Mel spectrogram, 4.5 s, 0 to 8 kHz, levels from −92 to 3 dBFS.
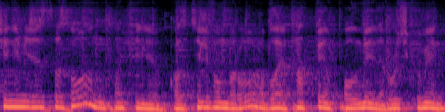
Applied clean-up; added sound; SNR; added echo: none; none; none; reverberation time 0.9 s.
